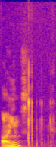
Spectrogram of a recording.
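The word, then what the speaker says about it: eins: افكرك ان الاي بيتنطقوا زي الاي فبقول اينز. بعد كده الرقم 2 حاول بقى كده تنطقه قبل ما انا اقوله.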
